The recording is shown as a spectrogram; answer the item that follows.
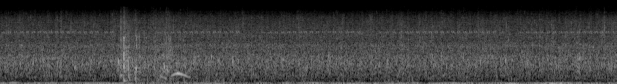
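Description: Steady rushing of a stream, with a small waterfall spilling into it, and a brief knock about a second in.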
